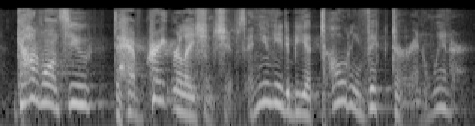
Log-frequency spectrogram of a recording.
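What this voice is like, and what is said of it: Put-on televangelist preaching voice. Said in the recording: “I'll do my best televangelist voice”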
